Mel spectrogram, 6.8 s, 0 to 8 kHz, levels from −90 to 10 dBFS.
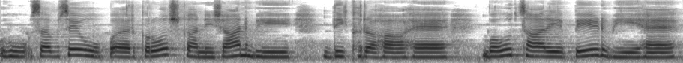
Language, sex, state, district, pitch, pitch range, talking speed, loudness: Hindi, female, Uttar Pradesh, Shamli, 210 Hz, 195-220 Hz, 125 wpm, -12 LUFS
